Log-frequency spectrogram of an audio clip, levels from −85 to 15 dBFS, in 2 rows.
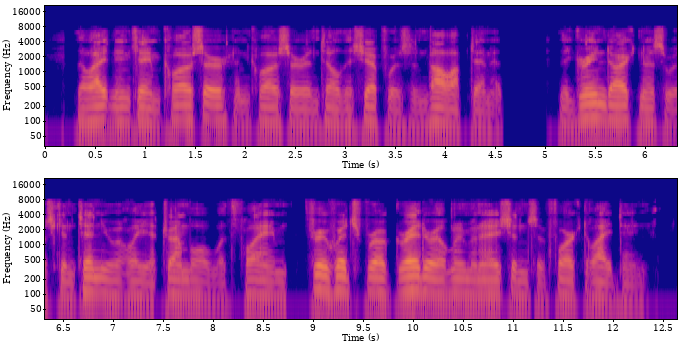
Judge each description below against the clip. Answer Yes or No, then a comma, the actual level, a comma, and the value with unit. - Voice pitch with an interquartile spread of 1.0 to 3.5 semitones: Yes, average, 2.8 semitones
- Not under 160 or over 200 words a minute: No, average, 140 wpm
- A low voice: Yes, very low, 95 Hz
